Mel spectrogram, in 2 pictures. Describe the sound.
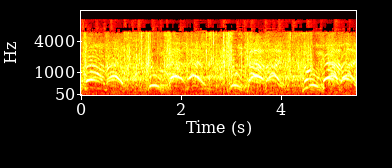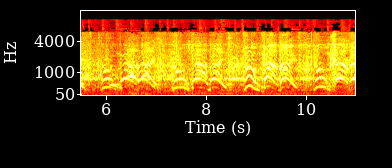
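A large protest crowd of about 2,000 demonstrators called by Nunca Más in the Plaza de Quintana in Santiago, Galicia, shouts and chants slogans on a Sunday, many voices overlapping in a loud, continuous roar of rising and falling calls that carries steadily for the whole stretch.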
